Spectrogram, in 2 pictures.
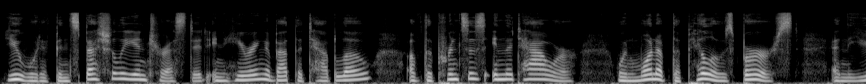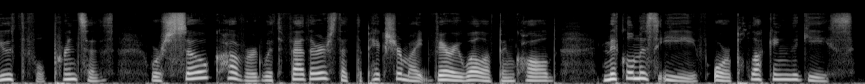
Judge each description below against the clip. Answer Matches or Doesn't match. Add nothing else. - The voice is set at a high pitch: Matches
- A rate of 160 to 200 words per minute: Matches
